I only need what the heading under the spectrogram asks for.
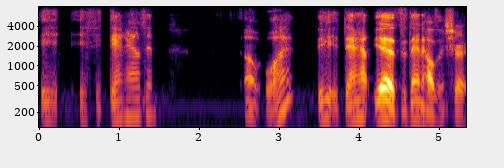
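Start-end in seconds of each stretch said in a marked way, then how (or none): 0.0-1.5 timid, introverted, odd, soft, hesitant mumble. Retelling a man approaching them over their Danhausen shirt, imitating a shy introvert's weird voice. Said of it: "in this low, like, you know, super introvert, like, you know, like weird voice".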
